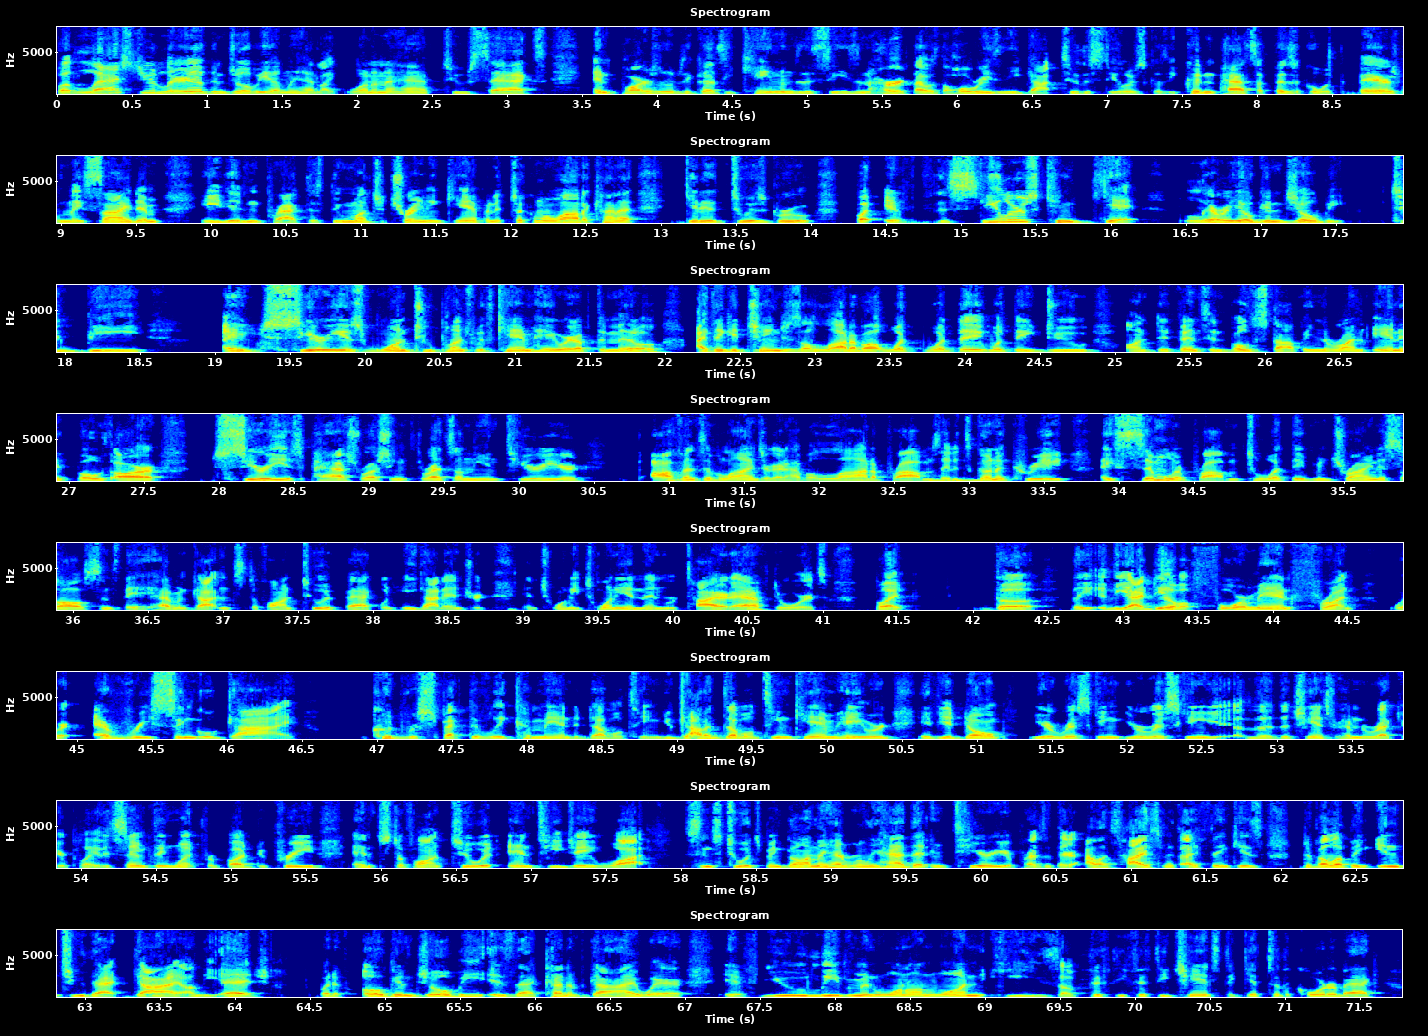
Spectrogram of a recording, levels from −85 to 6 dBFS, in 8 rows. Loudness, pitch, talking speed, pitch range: -25 LUFS, 115 Hz, 220 wpm, 100-130 Hz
